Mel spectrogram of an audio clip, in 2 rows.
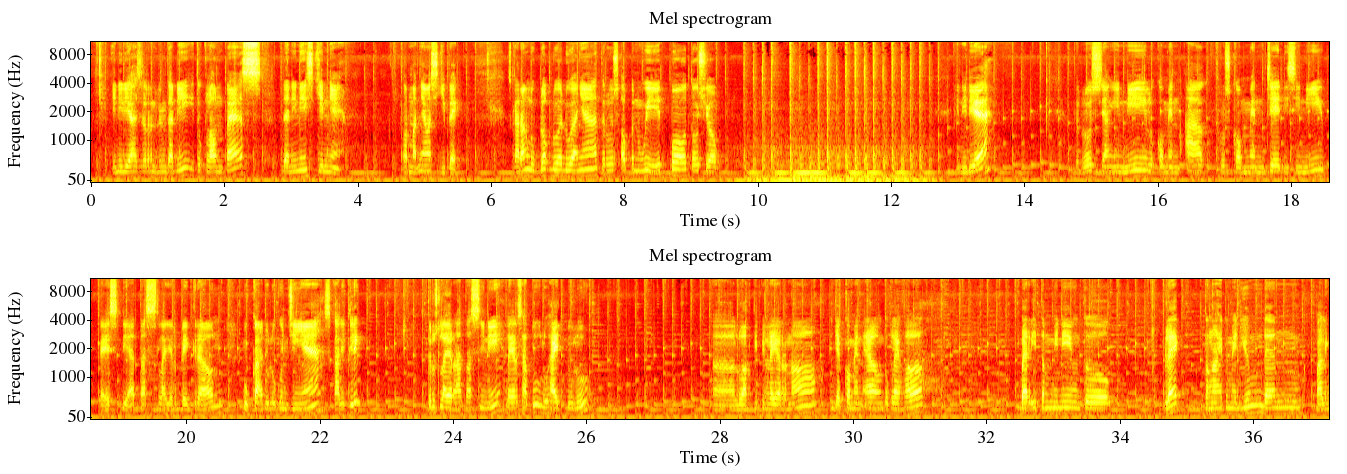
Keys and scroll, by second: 0.0 space, 1.8 space, 3.1 space, 5.0 space, 14.3 super+a, 15.7 super+c, 18.3 super+v, 29.0 super+l.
